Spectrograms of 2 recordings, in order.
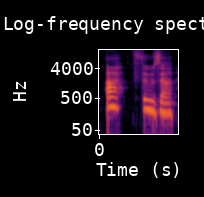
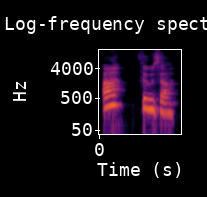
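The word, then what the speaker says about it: Aethusa: It's spelled A-E-T-H-U-S-A, Athusa. The E is silent, Athusa.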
